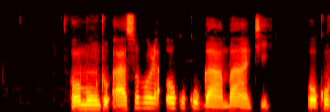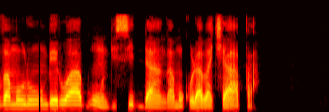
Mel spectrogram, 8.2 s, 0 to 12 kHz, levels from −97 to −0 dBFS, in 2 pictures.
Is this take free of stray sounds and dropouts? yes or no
no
